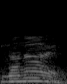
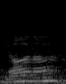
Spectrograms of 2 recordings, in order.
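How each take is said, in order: First: The word ends in an 'eye' vowel. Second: The word ends in an 'a' vowel. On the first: "with Skidegate, it's Nanai" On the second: "with Alaskan Ida, is Nana"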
